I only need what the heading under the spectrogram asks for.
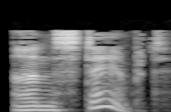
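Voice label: "unstamped", British English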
